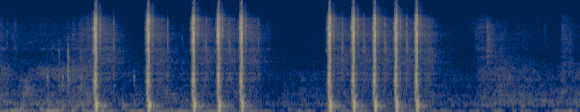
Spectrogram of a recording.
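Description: MTW Wolverine HPA airsoft rifle firing single shots: five sharp cracks about half a second apart, then after a short pause six more in quicker succession.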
